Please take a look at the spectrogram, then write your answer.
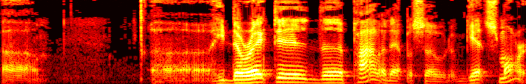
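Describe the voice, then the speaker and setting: A man with a Southern US accent speaks at a very slow pace. His loudness swings widely. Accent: Southern US (Georgia). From Georgia, US South. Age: 60s. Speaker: radio personality. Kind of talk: casual interview chat. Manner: halting, many fillers.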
